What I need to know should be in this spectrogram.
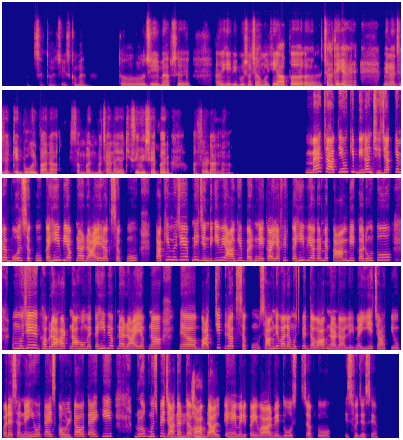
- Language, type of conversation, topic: Hindi, advice, क्या आपको दोस्तों या परिवार के बीच अपनी राय रखने में डर लगता है?
- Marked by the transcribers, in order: none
